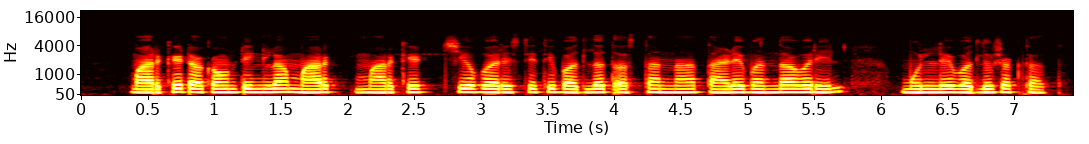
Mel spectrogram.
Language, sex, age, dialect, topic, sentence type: Marathi, male, 18-24, Varhadi, banking, statement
